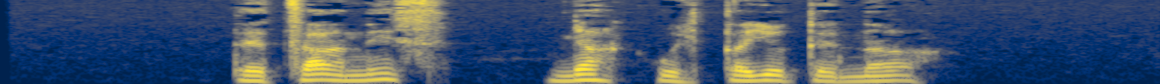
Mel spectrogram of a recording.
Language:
Copainalá Zoque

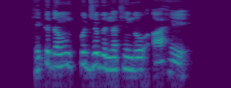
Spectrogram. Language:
Sindhi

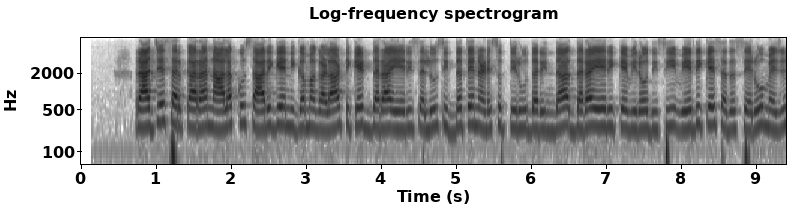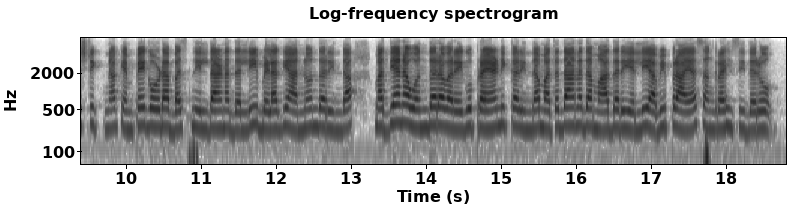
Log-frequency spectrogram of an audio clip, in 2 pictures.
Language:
Kannada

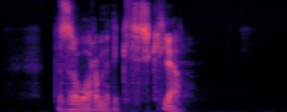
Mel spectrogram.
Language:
Kabyle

